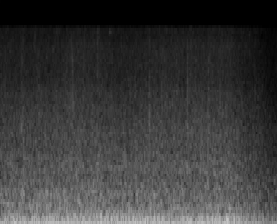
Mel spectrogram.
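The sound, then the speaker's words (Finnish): A boat sailing on the sea past breakwaters toward the Canal du Midi, its steady low engine rumble blending with broad rushing wash and wind noise, continuous for the whole stretch. “Sitten purjehdimme jo kauemmaksi ja pääsemme ihailemaan aallonmurtajia ja itse Canal du Midi-kanavaa.”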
